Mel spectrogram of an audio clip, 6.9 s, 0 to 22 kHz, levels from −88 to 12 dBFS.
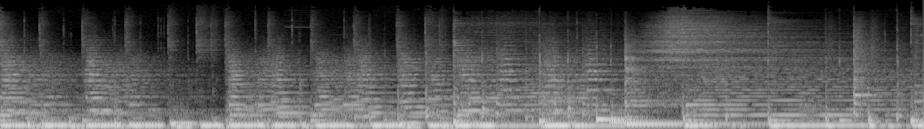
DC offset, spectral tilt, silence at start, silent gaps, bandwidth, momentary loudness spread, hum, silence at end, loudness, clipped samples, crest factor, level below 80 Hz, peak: under 0.1%; -7 dB/octave; 0 s; none; 12 kHz; 5 LU; none; 0 s; -14 LUFS; under 0.1%; 10 dB; -18 dBFS; -2 dBFS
